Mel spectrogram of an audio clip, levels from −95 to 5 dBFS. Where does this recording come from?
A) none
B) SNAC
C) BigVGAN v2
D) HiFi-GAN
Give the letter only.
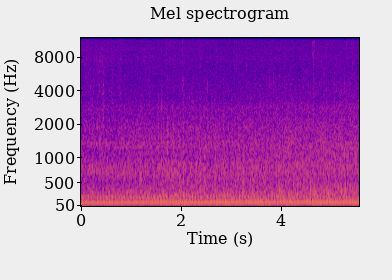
A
